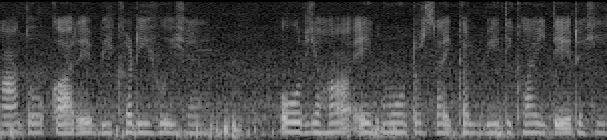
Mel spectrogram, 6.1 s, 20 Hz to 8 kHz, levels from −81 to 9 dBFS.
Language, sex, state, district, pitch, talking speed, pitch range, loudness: Hindi, female, Haryana, Jhajjar, 185 Hz, 150 wpm, 180-190 Hz, -20 LUFS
